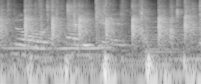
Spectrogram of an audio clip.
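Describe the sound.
A group applauds a correct answer in a Halloween quiz with steady, dense hand clapping that carries loud rhythmic bursts throughout.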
